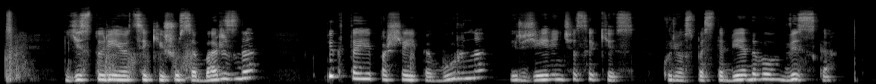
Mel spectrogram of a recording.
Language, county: Lithuanian, Vilnius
